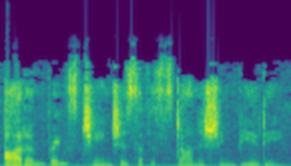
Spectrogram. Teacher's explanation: we have more content words Than Words being stressed the verb brings is not stressed because I want to create a good rhythm in the sentence I alternate the stress and what results is a rhythm like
